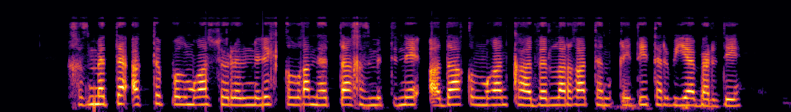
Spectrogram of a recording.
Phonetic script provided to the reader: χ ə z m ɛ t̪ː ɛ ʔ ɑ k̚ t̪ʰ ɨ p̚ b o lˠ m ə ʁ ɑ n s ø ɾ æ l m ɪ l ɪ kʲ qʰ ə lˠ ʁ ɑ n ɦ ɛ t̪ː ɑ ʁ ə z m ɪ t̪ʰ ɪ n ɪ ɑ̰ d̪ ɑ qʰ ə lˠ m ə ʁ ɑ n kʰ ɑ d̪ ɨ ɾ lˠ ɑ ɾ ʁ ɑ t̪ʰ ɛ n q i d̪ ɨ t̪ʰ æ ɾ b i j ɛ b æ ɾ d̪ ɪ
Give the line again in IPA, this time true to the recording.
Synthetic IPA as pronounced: χ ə z m ɛ t̪ː ɛ ʔ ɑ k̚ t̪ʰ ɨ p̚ b o lˠ m ə ʁ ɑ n s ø ɾ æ l m ɪ l ɪ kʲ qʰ ə lˠ ʁ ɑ n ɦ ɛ t̪ː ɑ χ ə z m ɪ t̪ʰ ɪ n ɪ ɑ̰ d̪ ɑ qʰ ə lˠ m ə ʁ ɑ n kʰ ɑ d̪ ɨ ɾ lˠ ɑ ɾ ʁ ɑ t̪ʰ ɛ n q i d̪ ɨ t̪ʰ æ ɾ b i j ɛ b æ ɾ d̪ ɪ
